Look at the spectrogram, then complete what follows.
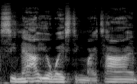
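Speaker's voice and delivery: put-on annoyed, irritated tone. Retelling what the person at the window said: imitating an annoyed reply. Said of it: "he gets a little pissed off".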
